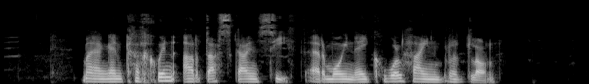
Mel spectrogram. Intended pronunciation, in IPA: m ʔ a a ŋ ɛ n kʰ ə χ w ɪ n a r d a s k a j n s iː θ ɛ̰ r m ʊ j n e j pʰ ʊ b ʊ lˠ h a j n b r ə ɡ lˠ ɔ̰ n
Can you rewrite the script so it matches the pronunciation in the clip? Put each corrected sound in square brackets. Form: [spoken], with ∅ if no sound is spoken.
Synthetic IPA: m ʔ a a ŋ ɛ n kʰ ə χ w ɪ n a r d a s k a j n s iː θ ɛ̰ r m ʊ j n e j [kʰ] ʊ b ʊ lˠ h a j n b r ə [d] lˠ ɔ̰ n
